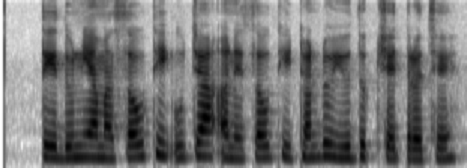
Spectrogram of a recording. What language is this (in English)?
Gujarati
